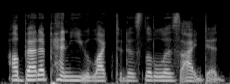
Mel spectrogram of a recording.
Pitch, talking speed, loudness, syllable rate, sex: 185 Hz, 315 wpm, -19 LUFS, 7.1 syllables/s, female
